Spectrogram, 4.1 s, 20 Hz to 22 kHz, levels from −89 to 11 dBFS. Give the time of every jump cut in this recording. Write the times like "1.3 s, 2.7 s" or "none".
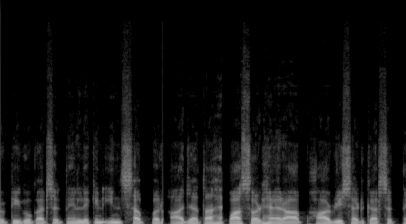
1.8 s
